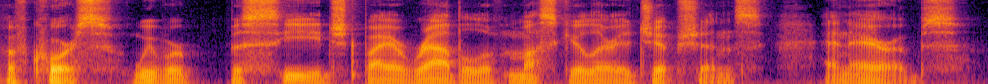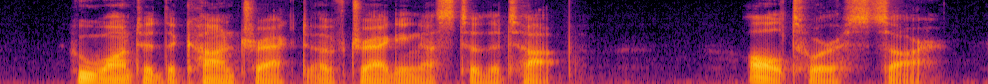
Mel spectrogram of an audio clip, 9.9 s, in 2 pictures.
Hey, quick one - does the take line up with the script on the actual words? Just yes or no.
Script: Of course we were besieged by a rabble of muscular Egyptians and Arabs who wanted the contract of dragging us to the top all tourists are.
yes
